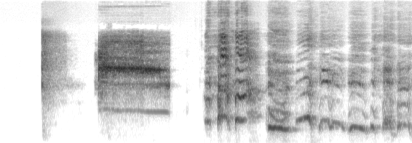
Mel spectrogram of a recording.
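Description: A recording of a friend: a short yelp, then a loud, sustained high-pitched scream lasting about a second, followed by a string of choppy, breathless vocal bursts that sound like laughter.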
